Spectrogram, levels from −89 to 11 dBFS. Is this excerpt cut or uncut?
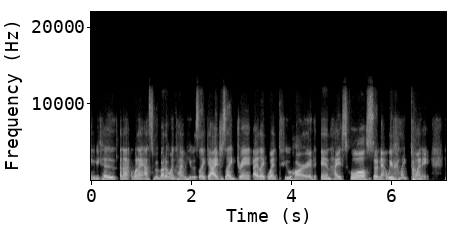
uncut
